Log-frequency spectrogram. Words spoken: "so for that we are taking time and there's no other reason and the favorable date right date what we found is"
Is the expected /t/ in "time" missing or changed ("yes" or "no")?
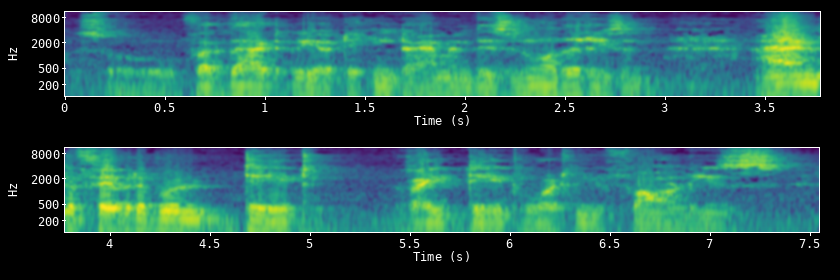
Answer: no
